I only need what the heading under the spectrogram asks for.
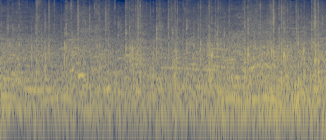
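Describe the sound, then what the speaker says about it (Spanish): A crowd applauds and cheers steadily for girls' youth runners at an urban mile race in Avilés, a dense wash of clapping heard from within the audience. "Aquí tenemos un aplauso para ellas"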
